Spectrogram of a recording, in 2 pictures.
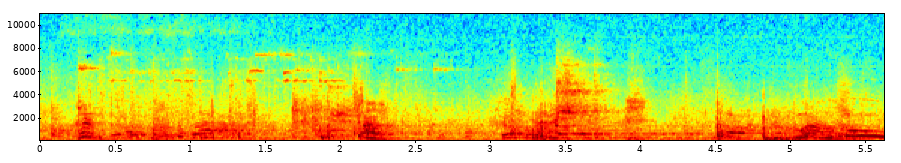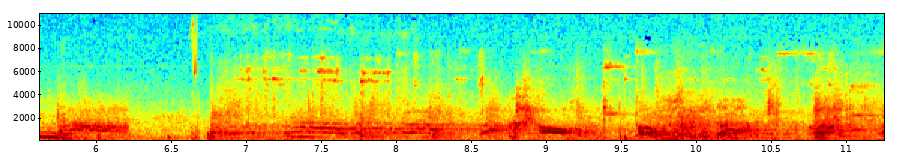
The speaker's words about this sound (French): Les quatre hommes se battent avec fougue, à coups de poing, de pied.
